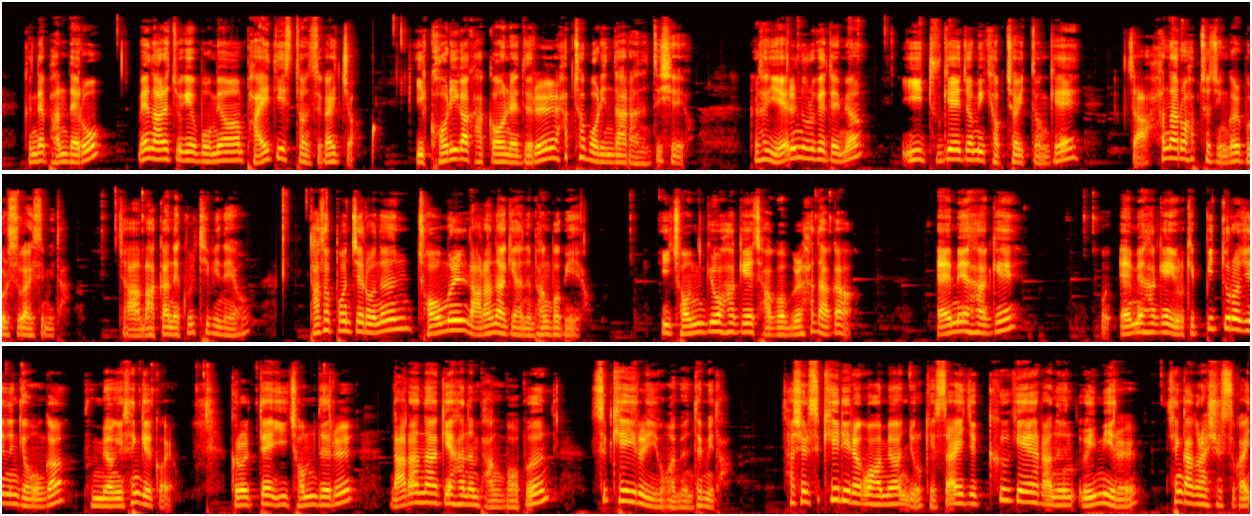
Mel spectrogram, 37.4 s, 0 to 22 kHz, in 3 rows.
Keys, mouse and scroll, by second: 8.4 click, 9.2 click, 10.5 g, 12.0 ctrl+z, 12.5 click, 13.4 click, 18.8 click, 18.9 shift+middle click, 19.1-19.4 scroll down 1, 19.4 e, 21.5 e, 23.6 e, 25.7 e, 26.9 click, 27.5 click, 33.7 s.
